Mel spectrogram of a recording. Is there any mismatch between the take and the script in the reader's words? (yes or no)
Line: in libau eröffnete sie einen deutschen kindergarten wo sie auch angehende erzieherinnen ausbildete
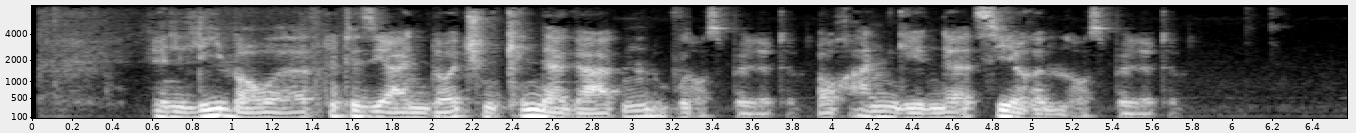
yes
